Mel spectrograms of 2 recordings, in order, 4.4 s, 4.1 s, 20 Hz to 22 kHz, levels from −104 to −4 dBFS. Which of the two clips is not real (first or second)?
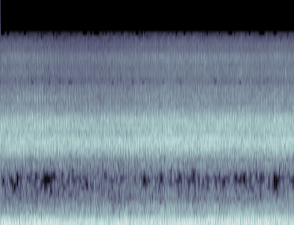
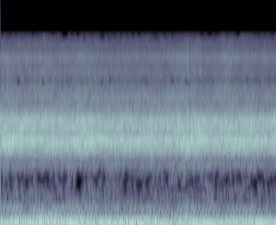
second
